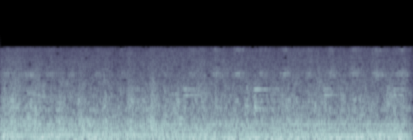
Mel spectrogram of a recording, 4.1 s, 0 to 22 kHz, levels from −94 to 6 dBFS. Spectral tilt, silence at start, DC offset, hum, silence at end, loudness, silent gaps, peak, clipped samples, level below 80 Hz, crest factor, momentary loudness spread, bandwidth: -9 dB/octave; 0 s; under 0.1%; none; 0 s; -17 LUFS; none; -4 dBFS; under 0.1%; -24 dBFS; 12 dB; 1 LU; 5.4 kHz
